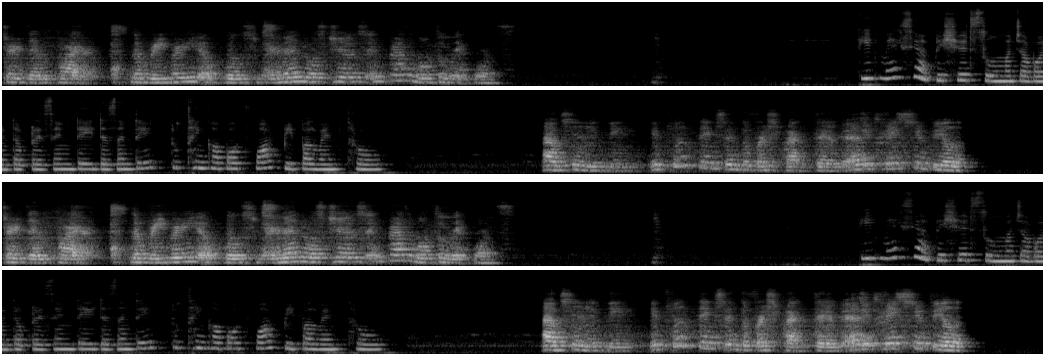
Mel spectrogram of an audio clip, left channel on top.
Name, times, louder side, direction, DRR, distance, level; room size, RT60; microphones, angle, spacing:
voice 1, 0.0-5.1 15.8-20.0, right 3 dB, 45° right, 0.8 m, -28 dB
voice 2, 8.6-14.2, left 1 dB, 40° left, 0.6 m, -34 dB
2.3 x 2.2 x 3.2 m
head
